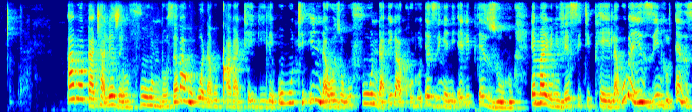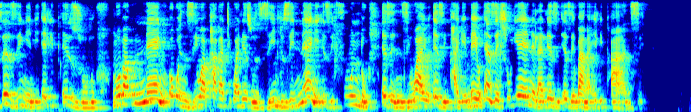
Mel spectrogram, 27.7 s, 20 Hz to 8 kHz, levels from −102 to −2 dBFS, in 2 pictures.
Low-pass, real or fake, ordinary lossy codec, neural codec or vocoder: 7.2 kHz; real; Opus, 32 kbps; none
